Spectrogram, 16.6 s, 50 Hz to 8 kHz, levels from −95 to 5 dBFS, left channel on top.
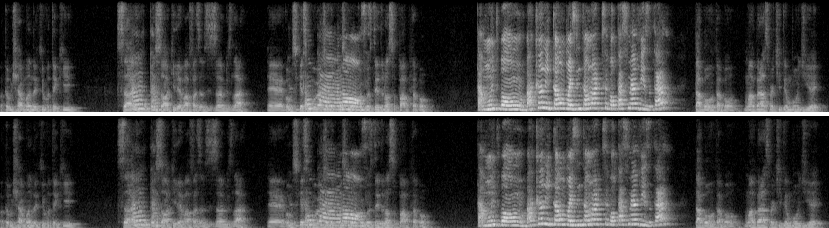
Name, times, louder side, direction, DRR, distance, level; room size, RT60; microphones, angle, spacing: voice 1, 0.0-1.4 2.3-4.9 5.3-8.5 13.9-16.3, left 2 dB, 45° left, 0.4 m, -30 dB
voice 2, 2.6-3.2 5.7-7.2 9.5-13.4, left 2 dB, 80° left, 0.7 m, -20 dB
2.6 x 2.3 x 3.9 m
head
